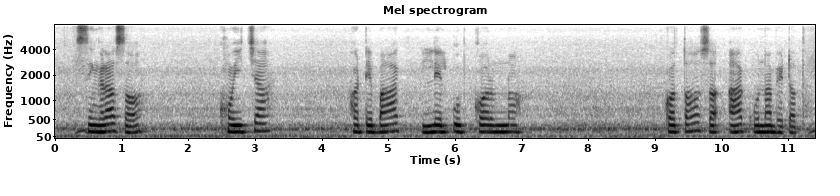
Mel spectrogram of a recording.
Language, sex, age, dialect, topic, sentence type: Maithili, male, 18-24, Southern/Standard, agriculture, question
